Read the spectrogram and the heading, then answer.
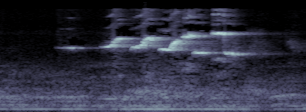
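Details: Young Double-collared Seedeater (coleiro) coming out of moult, singing a short burst of high, fast twittering notes lasting about a second over a steady low hum.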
